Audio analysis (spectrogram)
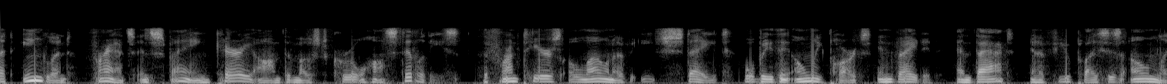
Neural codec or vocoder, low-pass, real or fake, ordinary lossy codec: none; 5.4 kHz; real; AAC, 32 kbps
